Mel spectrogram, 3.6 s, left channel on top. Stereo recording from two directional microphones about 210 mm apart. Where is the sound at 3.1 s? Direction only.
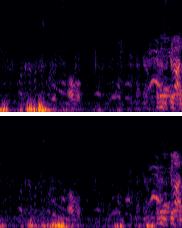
40° left (ahead or behind).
